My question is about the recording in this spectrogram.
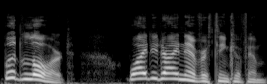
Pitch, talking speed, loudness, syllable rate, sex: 185 Hz, 180 wpm, -16 LUFS, 4.9 syllables/s, male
